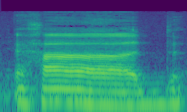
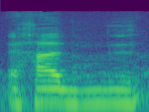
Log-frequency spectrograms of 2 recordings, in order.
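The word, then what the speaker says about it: אֶחָד: Shema, Yisraël, Hashem Elokeinu, Hashem Echad, avec un Daled, et pas un Echad, comme j'entends des voix qui on dit comment on parle en hébreu. Echad, Shnaim, Shalosh, d'accord? Echad, non, c'est Echad. Alors, le Dalet, c'est une lettre qui est comme le TH anglais.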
